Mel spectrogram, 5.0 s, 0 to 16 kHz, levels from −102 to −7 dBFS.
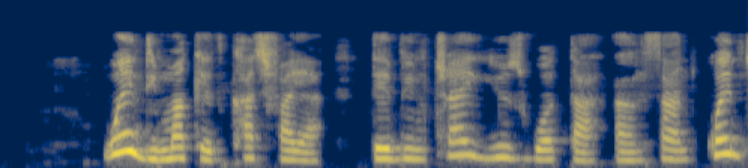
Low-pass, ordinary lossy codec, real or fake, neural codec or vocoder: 7.2 kHz; none; real; none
